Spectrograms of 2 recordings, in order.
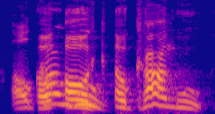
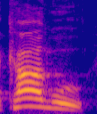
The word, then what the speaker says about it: Okongwu: Dyson Daniels, I can't even pronounce this guy's last name. Don't get him right. Don't get him wrong. Okongwu. Yeah. Okongwu.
